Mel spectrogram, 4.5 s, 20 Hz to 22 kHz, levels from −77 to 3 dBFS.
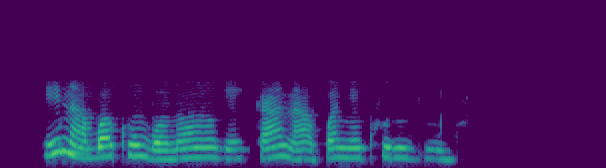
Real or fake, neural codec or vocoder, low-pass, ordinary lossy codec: real; none; 3.6 kHz; none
